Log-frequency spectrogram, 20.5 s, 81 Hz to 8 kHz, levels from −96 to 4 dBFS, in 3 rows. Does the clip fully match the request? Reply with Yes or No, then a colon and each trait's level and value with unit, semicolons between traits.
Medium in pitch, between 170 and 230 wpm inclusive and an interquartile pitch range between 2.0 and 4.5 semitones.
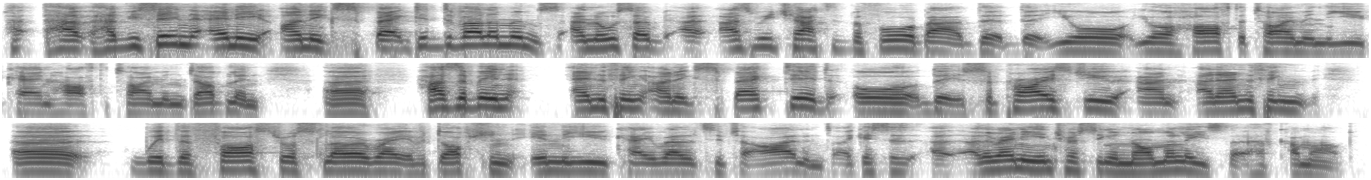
Yes: medium, 155 Hz; average, 200 wpm; average, 4.1 semitones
